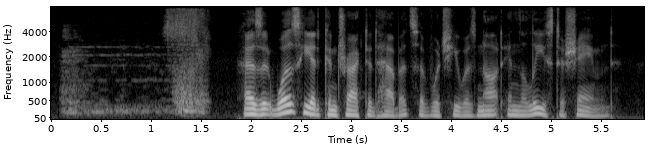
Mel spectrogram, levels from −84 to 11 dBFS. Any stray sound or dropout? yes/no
yes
